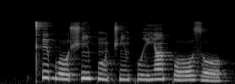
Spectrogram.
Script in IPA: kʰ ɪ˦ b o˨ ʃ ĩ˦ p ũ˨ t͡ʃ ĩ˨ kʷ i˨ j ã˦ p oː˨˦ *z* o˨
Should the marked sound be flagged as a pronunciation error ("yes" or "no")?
no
